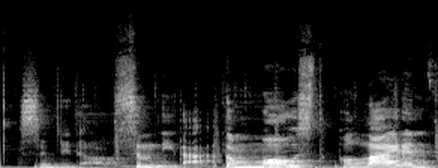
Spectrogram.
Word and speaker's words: 습니다: It's spelled different than it's Yeah. pronounced. it's spelled 습니다. So hard to say 습니다. So it softens 씁니다.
